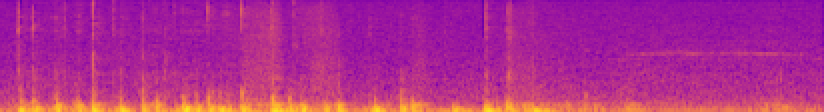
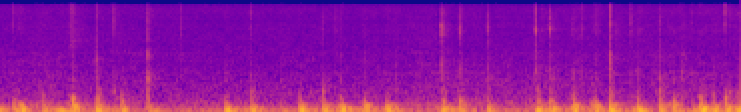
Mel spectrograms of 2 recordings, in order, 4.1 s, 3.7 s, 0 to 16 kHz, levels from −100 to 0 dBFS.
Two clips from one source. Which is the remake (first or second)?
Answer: second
